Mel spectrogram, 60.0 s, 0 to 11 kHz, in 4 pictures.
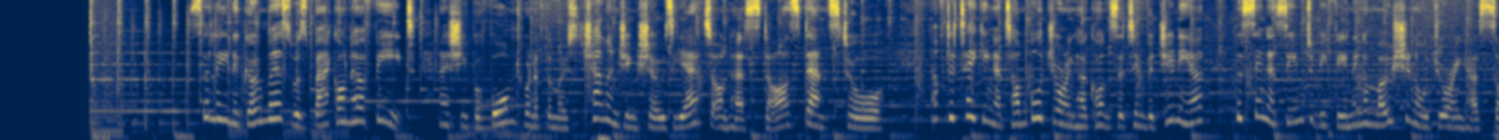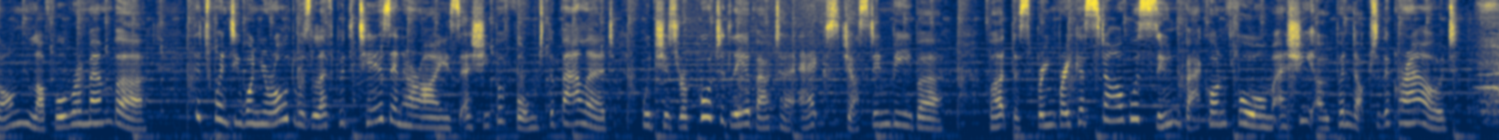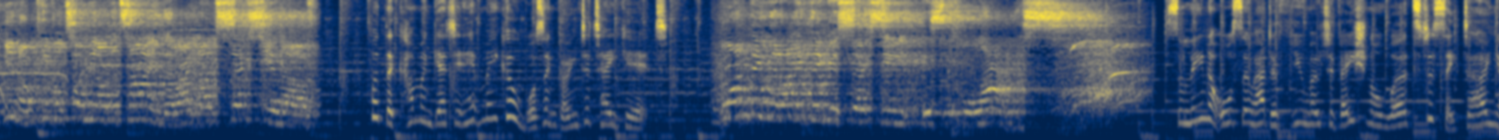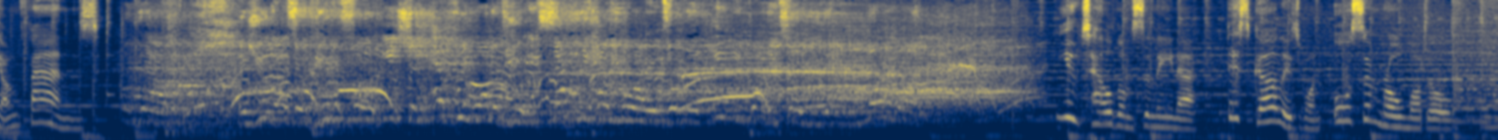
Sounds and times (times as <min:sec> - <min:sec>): Music: 0:00.9 - 0:59.9
Speech: 0:01.9 - 0:40.2, 0:41.7 - 0:46.0, 0:55.6 - 0:59.5.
